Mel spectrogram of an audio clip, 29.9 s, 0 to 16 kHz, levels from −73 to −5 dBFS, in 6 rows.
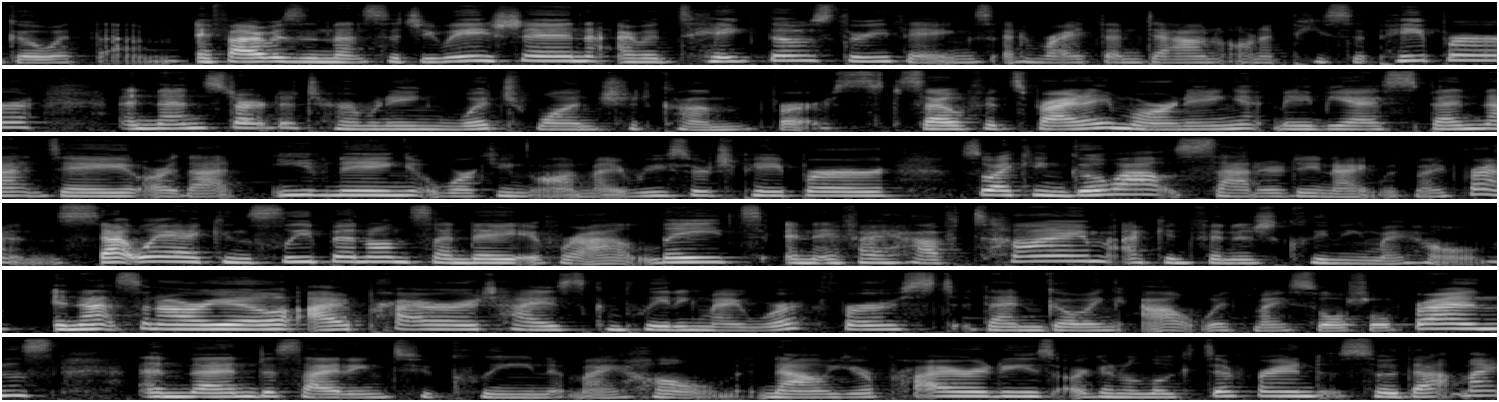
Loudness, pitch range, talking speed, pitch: -28 LUFS, 195-250 Hz, 235 wpm, 220 Hz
